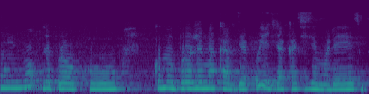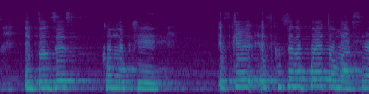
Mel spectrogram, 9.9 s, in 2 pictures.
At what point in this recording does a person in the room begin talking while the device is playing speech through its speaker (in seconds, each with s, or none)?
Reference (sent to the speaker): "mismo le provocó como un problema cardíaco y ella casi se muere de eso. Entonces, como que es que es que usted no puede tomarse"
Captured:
none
